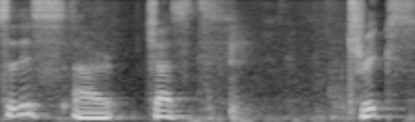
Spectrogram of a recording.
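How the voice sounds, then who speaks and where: At a very slow pace, a man with a non-native accent talks at a fairly high pitch with ordinary pitch variation over noticeable background noise. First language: not English. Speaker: spiritual musician. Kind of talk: talk on meditation. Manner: halting.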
